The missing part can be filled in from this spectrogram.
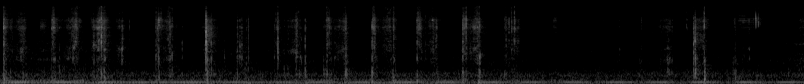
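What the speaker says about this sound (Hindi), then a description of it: "पहले मैं ना सारे कार्ड्स ले लेती हूँ" Tarot cards shuffled by hand during a reading, a quiet run of crisp riffling bursts in irregular rhythm close up, alone over a faint steady hum.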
